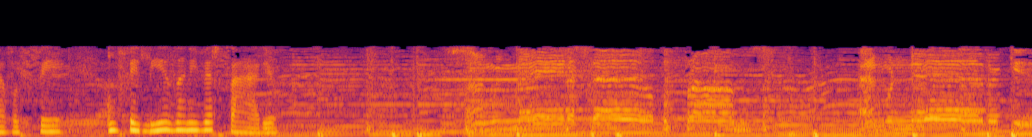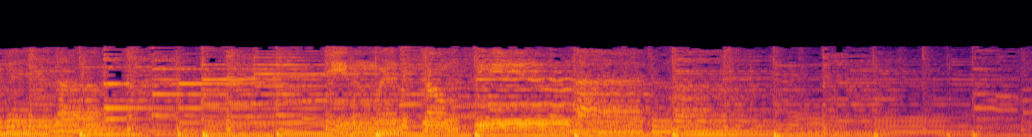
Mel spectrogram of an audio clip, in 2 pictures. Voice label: FILHA, Telemensagens, Aniversários, Fem; Aniv Familiar

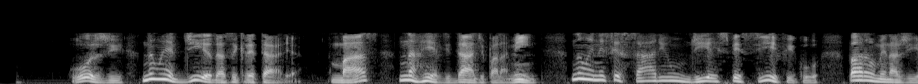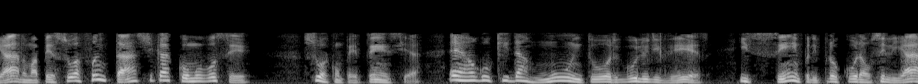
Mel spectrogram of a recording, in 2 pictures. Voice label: HOMENAGEM A SECRETARIA, Só Voz, masc; Telemensagens; HOMENAGENS

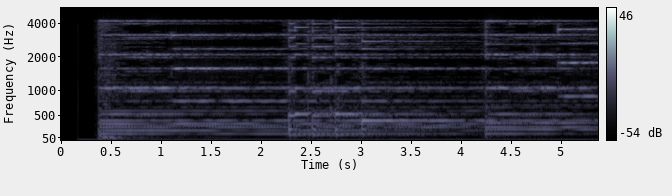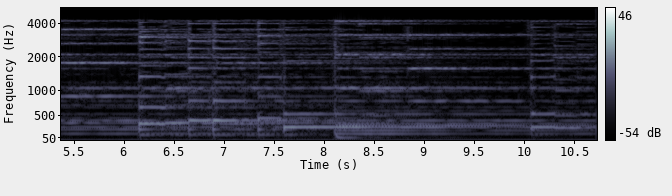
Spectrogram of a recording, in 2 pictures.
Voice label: Trilha CONVITE A SALVAÇÃO F, Telemensagens Gospel fem; Telemensagens 2017

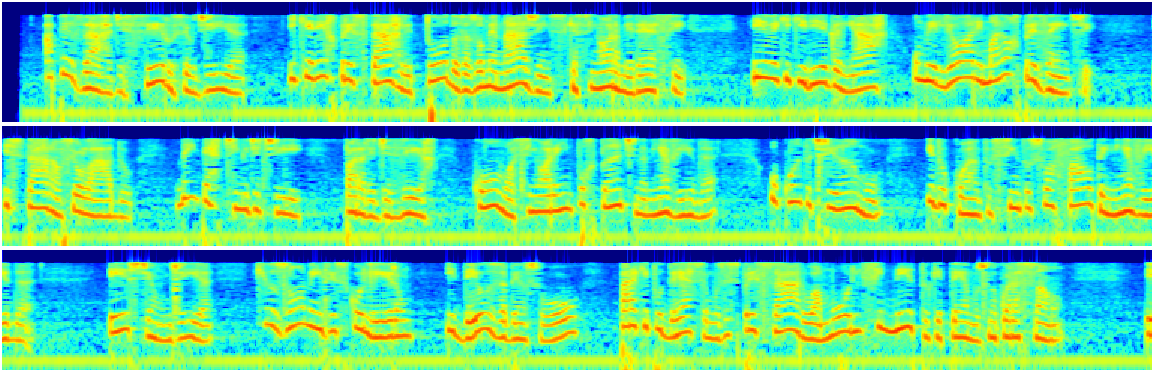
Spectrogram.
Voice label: mãe distante, telemensagens, Dia das Mães; Telemensagens 2017

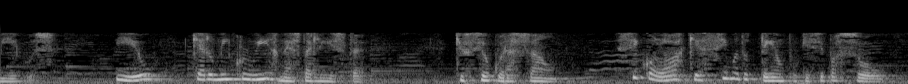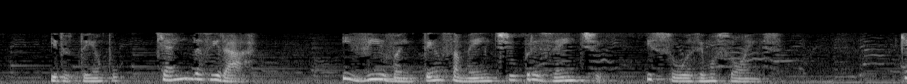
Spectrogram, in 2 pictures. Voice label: Aniversário Atrasado Feminino; Telemensagens 2017; Aniversários; Aniversário atrasado e antecipado

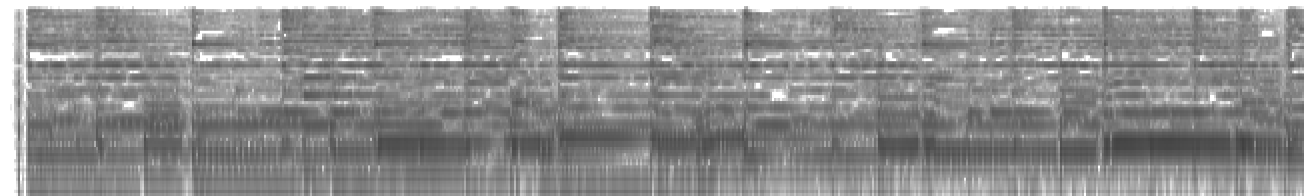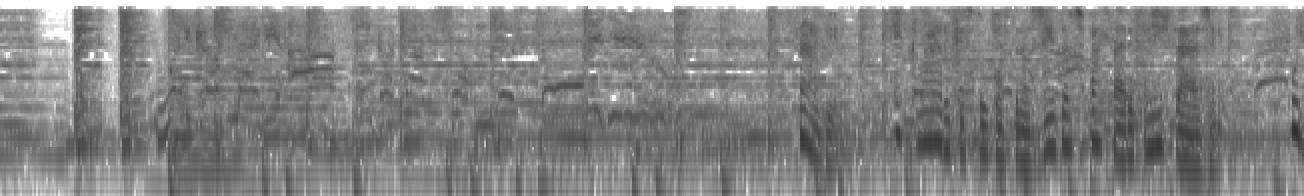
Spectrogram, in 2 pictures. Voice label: PAQUERA F; Telemensagens; Conquistas Cantadas paqueras; fem; Telemensagens 2017

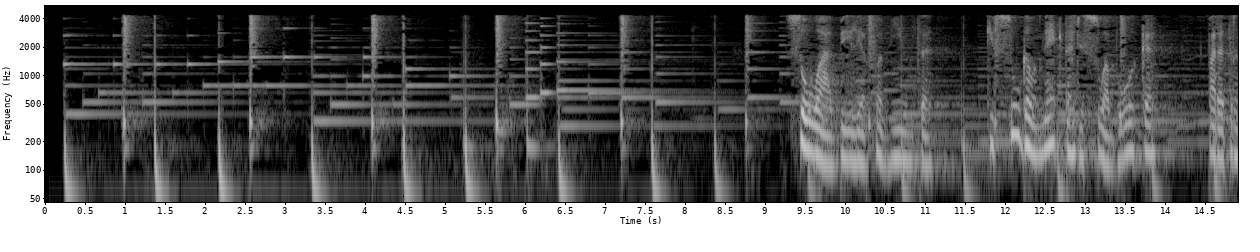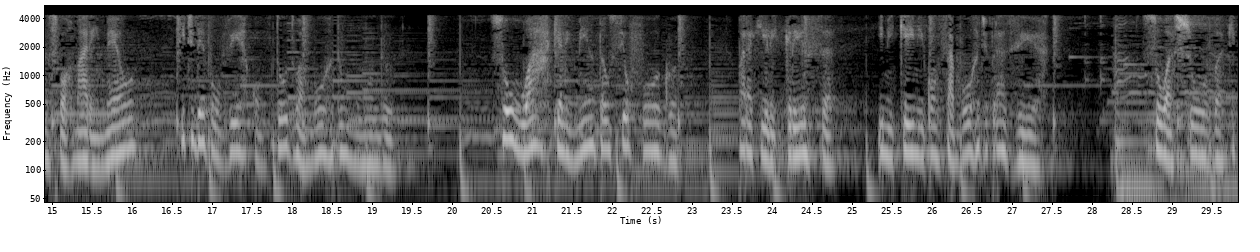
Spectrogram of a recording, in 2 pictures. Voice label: Picante Feminino; Telemensagens; Sensuais

